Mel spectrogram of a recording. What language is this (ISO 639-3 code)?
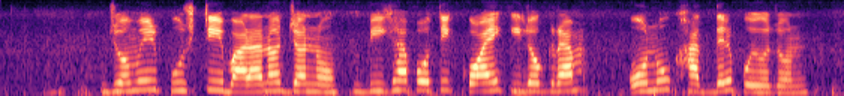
ben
